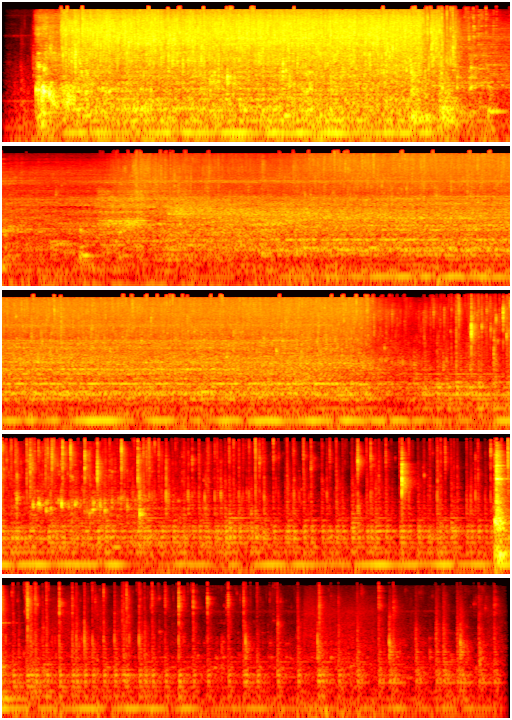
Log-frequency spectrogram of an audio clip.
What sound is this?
Me running my shower faucet in my bathroom.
